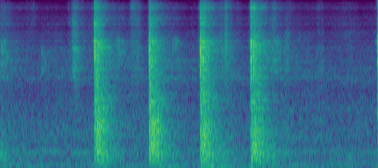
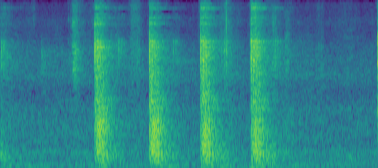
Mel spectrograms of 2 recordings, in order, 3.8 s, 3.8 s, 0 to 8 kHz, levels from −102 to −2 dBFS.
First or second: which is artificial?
first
